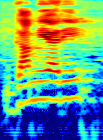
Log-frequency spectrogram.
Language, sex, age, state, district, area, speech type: Bodo, male, 45-60, Assam, Kokrajhar, rural, spontaneous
